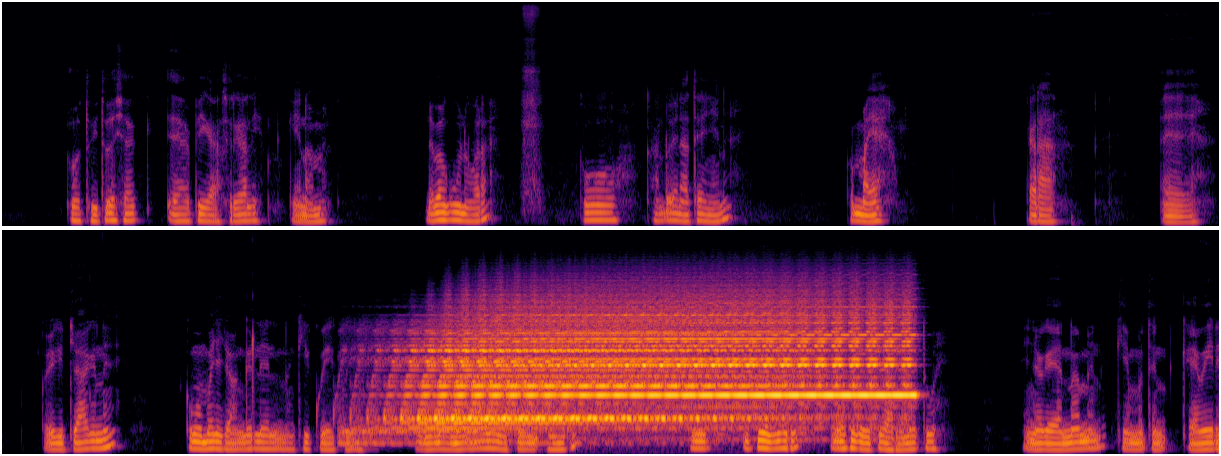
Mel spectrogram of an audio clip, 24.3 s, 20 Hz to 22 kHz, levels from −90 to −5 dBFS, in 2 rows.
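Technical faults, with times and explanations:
15.41 to 21.54 s, feedback howl: a piercing tone around 1 kHz climbs to about 14 dB above the speech, with the loop repeating roughly every 150 ms. Sound loops between two devices sharing a room, gaining level each trip and narrowing to the loop's favoured frequency.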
